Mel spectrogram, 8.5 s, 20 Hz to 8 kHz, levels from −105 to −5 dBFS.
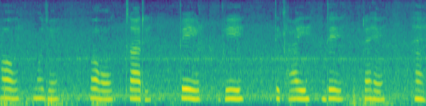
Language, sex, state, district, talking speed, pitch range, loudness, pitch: Hindi, female, Bihar, Kaimur, 70 wpm, 230-250 Hz, -16 LUFS, 245 Hz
